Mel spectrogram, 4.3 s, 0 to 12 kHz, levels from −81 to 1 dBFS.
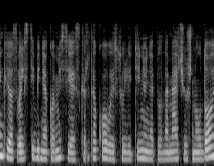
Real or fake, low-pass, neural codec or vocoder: real; 7.2 kHz; none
